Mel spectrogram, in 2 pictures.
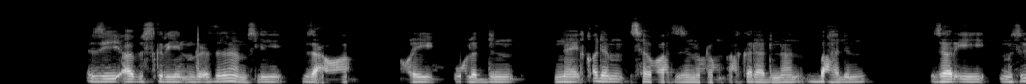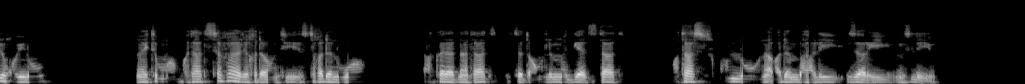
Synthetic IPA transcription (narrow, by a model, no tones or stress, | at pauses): ʔɨziaβɨskɾinːɨɾiʔozɐlːɐnamɨslibɨza̰ʕβa | mɨxɾejwɔlɐd̪ɨnː | ajkʼɐd̪ɐmsɐβat̪zɨnɐβɾomakʰːad̪ad̪ɨnanbahlɨn | zɐɾʔimɨslikʰo̞jnu | najt̪ʰomabot̪ʰat̪zɨ̥t̪ʰɐfɐlalijxɨd̪awnt̪ʰḭzɨt̪ʰɐxɐd̪ɐnwːo̞ | ʔakʰːad̪ad̪ɨnat̪ʰat̪zɨt̪ʰɐt̪ʼɐ̰kʼmɨlomɐɡjat͡sʼi̥t̪ʰat̪ | bo̞t̪ʰaskʰulːunajkʼɐd̪ɐmbahlizɐɾʔimɨsliɨ̰jːu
